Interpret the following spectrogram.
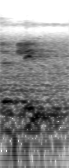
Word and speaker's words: simile: Yes, this is pronounced simile, the sister of imli.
